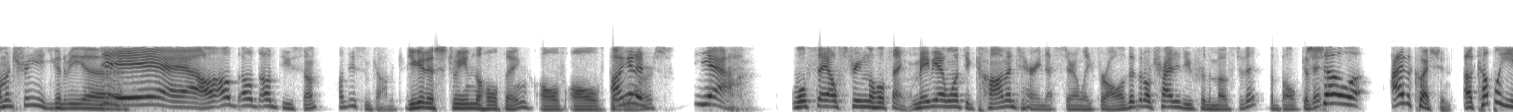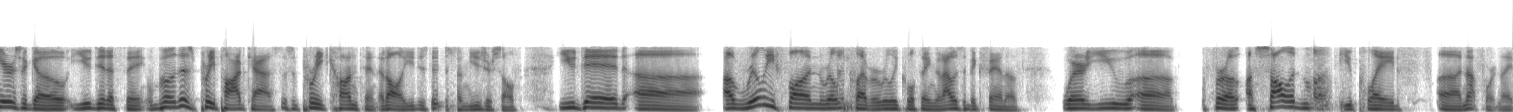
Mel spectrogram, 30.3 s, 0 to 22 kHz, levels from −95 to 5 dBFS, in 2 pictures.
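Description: VoIP packet loss concealed by the speech codec breaks up this speech clip at 19.43 to 19.85 s, 23.49 to 23.72 s and 28.21 to 28.80 s. The gaps are scattered, with the longest single run at about 120 ms near 28.2 s. The decoder fills each hole by extending the last pitch and filter at falling gain, so the speech turns into a buzzy tone or coloured noise and fades, then stays weak briefly after packets resume over a Speex link that otherwise shows little coding damage.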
